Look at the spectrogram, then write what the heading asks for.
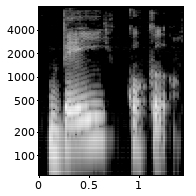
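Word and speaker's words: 米国: negara Kuni ya minasang maka dia akan dibaca be koke yang artinya Negara Amerika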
